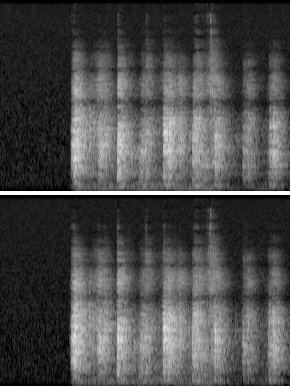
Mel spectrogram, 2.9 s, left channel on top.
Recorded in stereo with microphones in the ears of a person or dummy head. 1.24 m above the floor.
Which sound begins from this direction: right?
Running footsteps, at 0.7 s.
